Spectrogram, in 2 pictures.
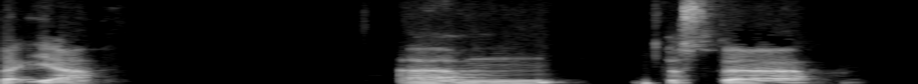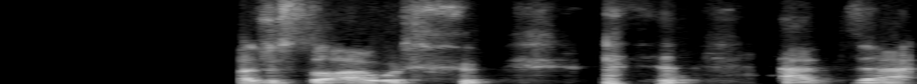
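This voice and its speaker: A man with an English accent speaks at a fairly slow pace with long, frequent pauses, in a dry, close sound with no echo. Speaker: youth soccer coach and podcast co-host. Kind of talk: casual discussion. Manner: many fillers (um, you know).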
